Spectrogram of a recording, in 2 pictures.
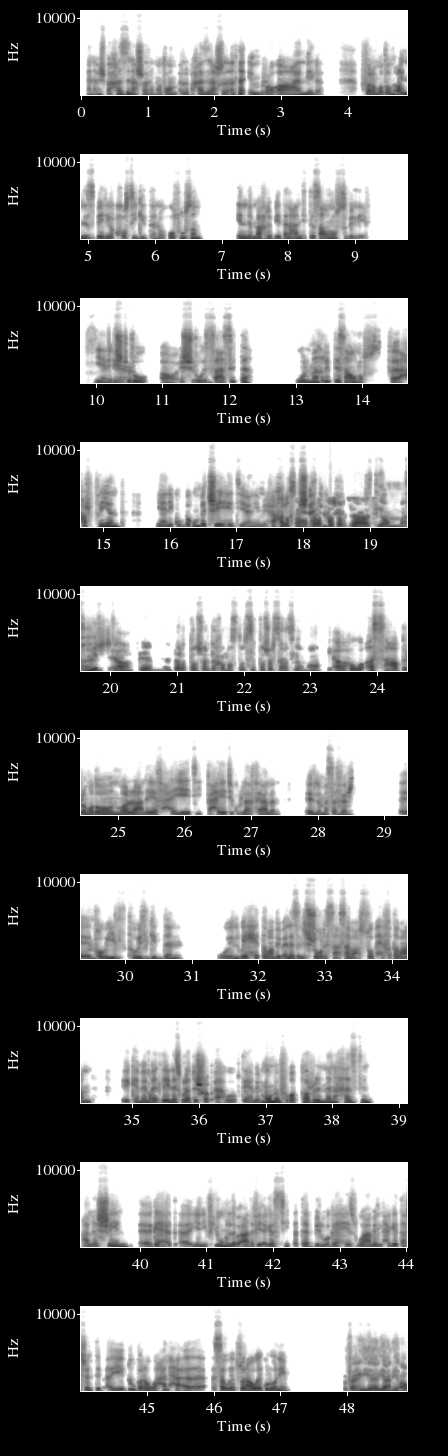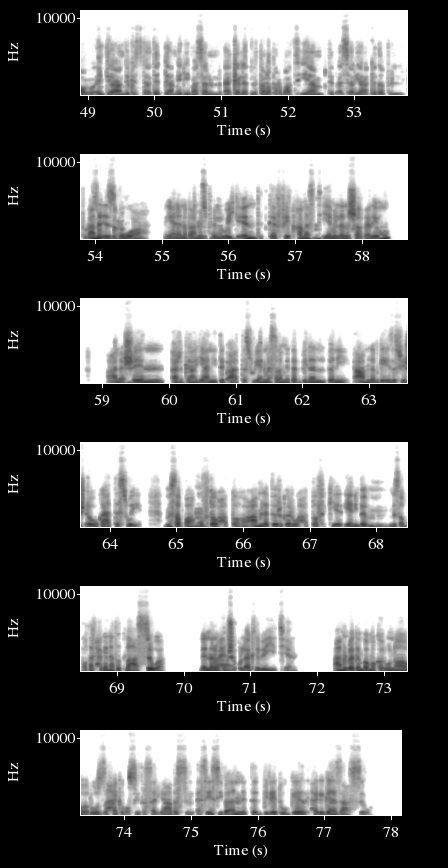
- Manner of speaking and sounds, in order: laughing while speaking: "أنا"; tapping; unintelligible speech; in English: "الweekend"
- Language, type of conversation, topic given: Arabic, podcast, إزاي بتجهّز لمشتريات البيت عشان ما تصرفش كتير؟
